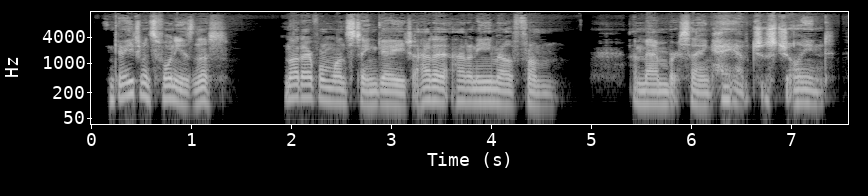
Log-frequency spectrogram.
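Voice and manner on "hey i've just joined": breath-only, hushed half-whisper. Speaker reads out a new member's email, half-whispering. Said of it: "The reason why I'm whispering here".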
